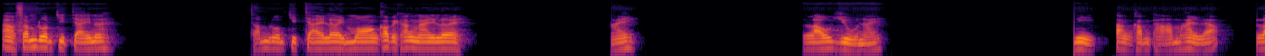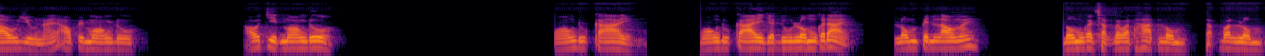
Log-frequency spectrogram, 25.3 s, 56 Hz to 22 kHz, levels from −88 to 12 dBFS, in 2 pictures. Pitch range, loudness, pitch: 120-135 Hz, -26 LUFS, 130 Hz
